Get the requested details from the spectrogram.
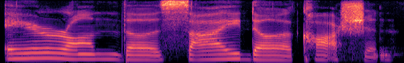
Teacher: we don't have to say of with a v you can get rid of the v and just say uh side air on the side oh error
